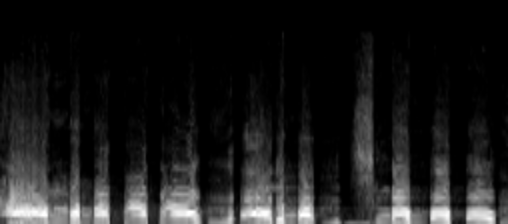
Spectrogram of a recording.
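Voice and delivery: high loud cackle and shout; laughing yell. Retold or imitated. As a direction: crack up yelling at the friend. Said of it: "We're like".

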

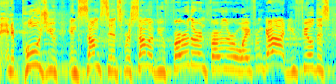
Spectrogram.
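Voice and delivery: high, loud, fast impassioned preaching; full-force preaching. Acted. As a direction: pour it out at full intensity.

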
